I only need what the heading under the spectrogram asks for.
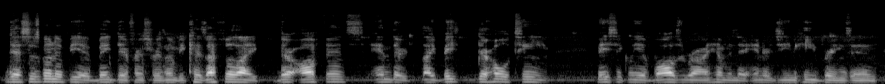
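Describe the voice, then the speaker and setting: A man's voice: on the low side, little pitch movement, a little fast, mellow. A young man speaking as an interviewed basketball player, in an informal way, often repeating and rephrasing his points. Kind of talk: casual interview chat.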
